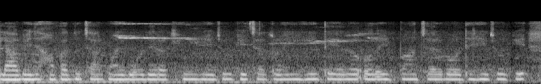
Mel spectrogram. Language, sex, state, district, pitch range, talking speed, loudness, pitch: Hindi, female, Uttarakhand, Uttarkashi, 230-240 Hz, 245 wpm, -14 LUFS, 235 Hz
